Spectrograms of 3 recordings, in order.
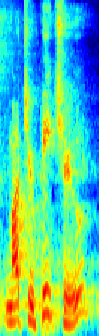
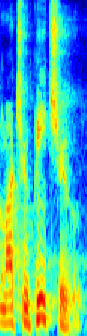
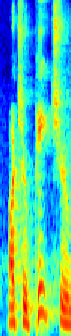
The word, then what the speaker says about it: Machu Picchu: So, here you see this is Machu Picchu and that's the correct pronunciation. Most people call it Machu Picchu. But when you say Machu Picchu, that means ancient penis in the Inca language. Machu Picchu means ancient mountain.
